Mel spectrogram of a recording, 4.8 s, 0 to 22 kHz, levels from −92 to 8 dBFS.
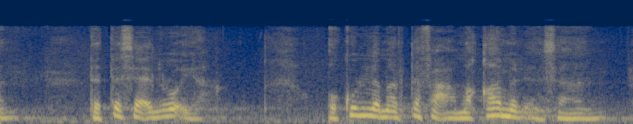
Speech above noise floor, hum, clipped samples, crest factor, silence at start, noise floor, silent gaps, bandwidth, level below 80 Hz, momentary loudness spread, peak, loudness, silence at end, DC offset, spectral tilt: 23 dB; none; under 0.1%; 14 dB; 0 s; -40 dBFS; none; 10.5 kHz; -44 dBFS; 15 LU; -4 dBFS; -19 LUFS; 0 s; under 0.1%; -7 dB/octave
